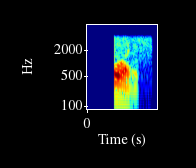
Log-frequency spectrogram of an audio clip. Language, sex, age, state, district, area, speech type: Manipuri, female, 60+, Manipur, Imphal East, rural, conversation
